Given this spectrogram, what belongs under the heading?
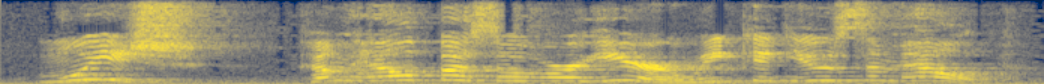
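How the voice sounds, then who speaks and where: A squeaky, put-on character voice moves at a moderate pace against noticeable background noise. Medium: read story.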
